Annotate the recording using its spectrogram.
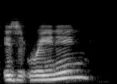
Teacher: It's a yes or no question. Then it means it is a rising intonation.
